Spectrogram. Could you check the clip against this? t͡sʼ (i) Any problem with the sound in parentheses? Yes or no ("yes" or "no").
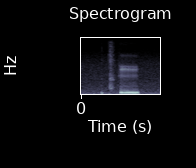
no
